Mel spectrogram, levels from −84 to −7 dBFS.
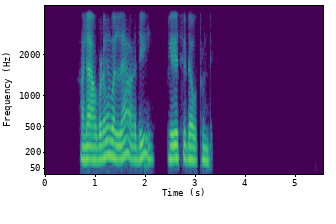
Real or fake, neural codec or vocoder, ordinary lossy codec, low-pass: fake; codec, 16 kHz, 1 kbps, FreqCodec, larger model; Opus, 64 kbps; 3.6 kHz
